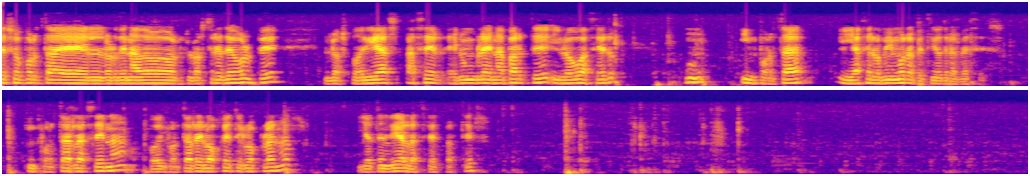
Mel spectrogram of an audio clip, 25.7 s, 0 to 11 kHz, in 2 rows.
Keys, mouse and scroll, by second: 2.0-4.1 middle drag, 8.2 ctrl+z, 8.8-10.6 middle drag, 11.5-18.0 middle drag, 18.0-20.1 right drag, 20.0 a, 20.1 middle click, 20.3 right click, 20.4 click, 20.7-22.2 middle drag, 23.3 middle click.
